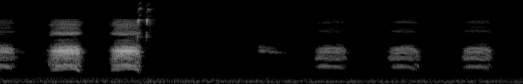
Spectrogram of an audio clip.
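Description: House crow giving harsh, nasal caws: two loud ones close together, then four softer, shorter caws spaced under a second apart over a low background rumble.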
